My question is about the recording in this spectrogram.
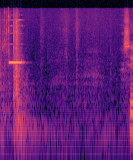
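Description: Hamilton Beach microwave oven giving a short high beep as its door latch is released with a click and the door swings open.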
